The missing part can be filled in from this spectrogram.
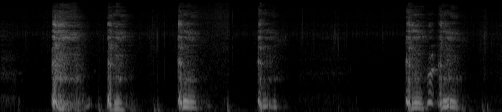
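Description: Six harsh coughs in quick clusters, in a quiet room.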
